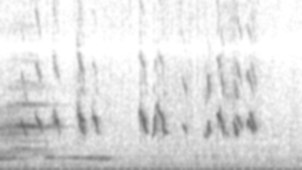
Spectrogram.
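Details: Brahma chicks together with two Orpington chicks giving bright, high, short peeps in rapid bunches, with a brief steady whine early on and a continuous low electrical hum beneath.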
